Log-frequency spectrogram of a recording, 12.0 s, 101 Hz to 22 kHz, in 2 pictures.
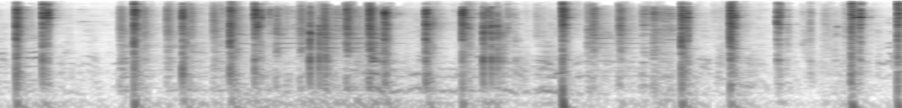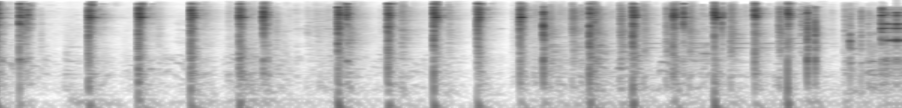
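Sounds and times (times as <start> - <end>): hammer ringing on anvil: 5.7 - 12.0.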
